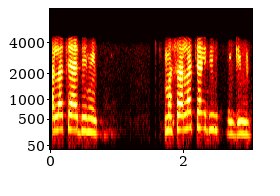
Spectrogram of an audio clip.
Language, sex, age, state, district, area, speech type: Hindi, female, 45-60, Uttar Pradesh, Lucknow, rural, conversation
